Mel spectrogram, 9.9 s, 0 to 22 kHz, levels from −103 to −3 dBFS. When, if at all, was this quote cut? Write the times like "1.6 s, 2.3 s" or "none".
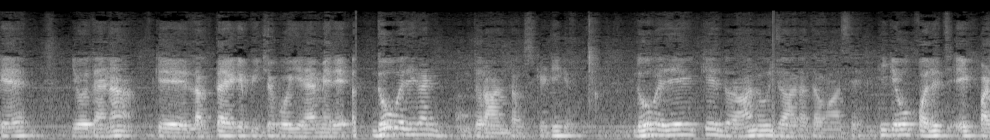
3.5 s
